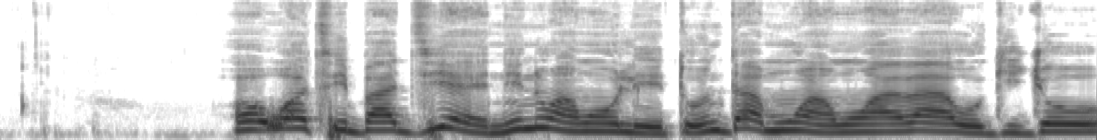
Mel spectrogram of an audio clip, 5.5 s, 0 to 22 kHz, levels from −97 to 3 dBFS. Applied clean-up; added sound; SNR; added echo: none; none; none; none.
